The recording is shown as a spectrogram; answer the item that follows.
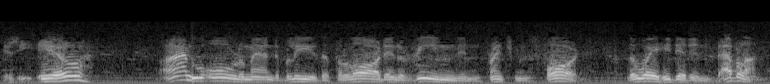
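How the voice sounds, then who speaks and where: An actor playing a devout, proud old colonel in a radio drama, speaking in formal, measured, solemn phrases. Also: male voice, medium pitch, sing-song, a little mellow, a little hiss or hum, close to an everyday voice. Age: older. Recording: dull old radio recording with faint music.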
